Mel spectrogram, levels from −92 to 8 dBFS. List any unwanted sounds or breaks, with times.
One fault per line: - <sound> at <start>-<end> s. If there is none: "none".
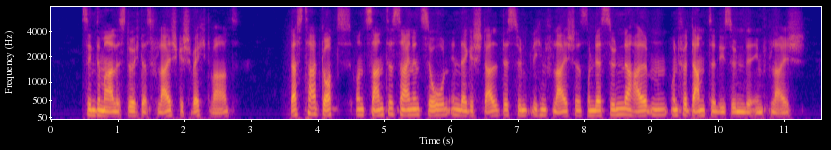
none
